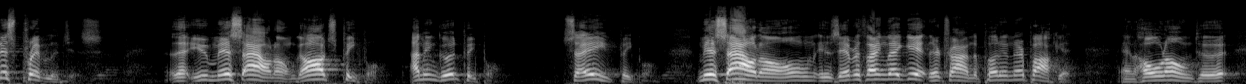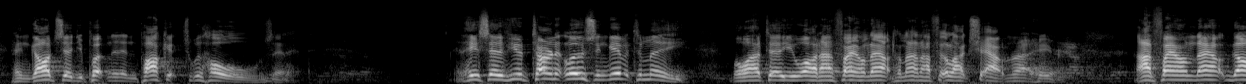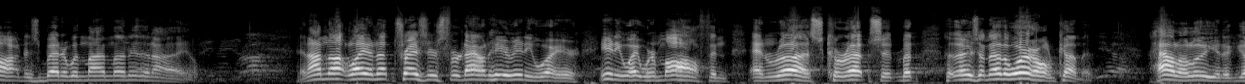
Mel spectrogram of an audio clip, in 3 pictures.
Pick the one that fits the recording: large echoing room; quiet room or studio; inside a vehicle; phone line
large echoing room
